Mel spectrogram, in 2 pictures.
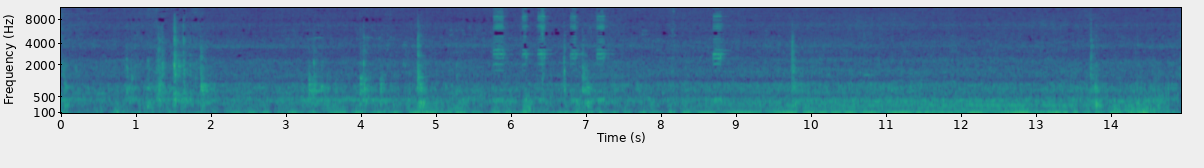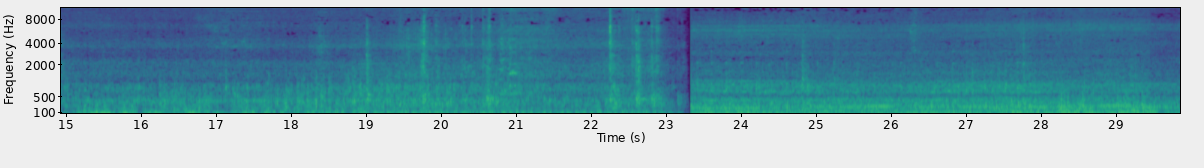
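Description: Volvo EC210B hydraulic excavator's diesel engine running under load while it digs and swings soil, with other excavators working nearby, a low steady rumble and scattered knocks of bucket and clods. A short run of high beeps comes about six seconds in, and the sound changes abruptly a little over twenty seconds in to a steadier engine hum.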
